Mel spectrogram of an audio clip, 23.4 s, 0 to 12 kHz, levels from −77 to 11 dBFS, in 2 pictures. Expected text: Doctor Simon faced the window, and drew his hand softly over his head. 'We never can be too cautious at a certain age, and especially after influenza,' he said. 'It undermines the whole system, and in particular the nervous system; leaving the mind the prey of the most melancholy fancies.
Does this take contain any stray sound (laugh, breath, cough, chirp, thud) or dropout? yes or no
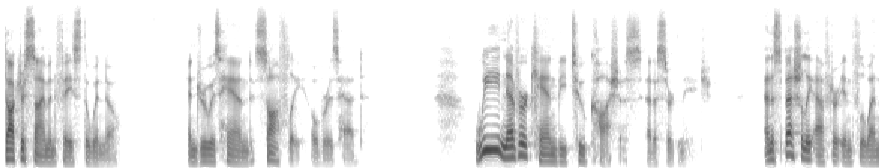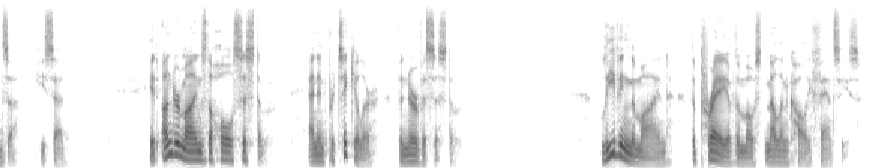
no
